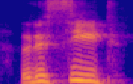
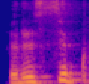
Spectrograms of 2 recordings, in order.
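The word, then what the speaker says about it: receipt: रिसीट, दिशा, रिसीट बोलते हैं, रिसिप्ट नहीं बोलते। ओके। बहुत सारे बच्चों को, बहुत सारे टीचर को गलत बोलते सुना है। ओके, रिसीट, रिसिप्ट नहीं, पी साइलेंट होता है।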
